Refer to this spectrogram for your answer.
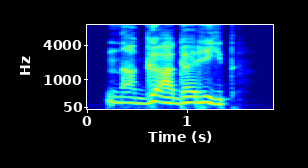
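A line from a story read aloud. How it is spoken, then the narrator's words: Groaning. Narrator (Russian): простонал он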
